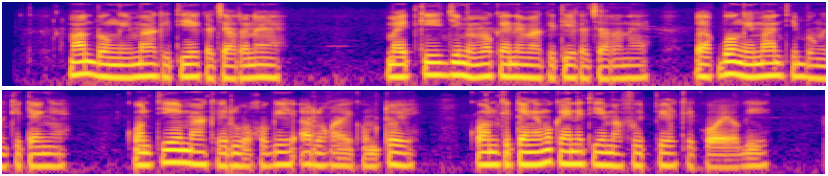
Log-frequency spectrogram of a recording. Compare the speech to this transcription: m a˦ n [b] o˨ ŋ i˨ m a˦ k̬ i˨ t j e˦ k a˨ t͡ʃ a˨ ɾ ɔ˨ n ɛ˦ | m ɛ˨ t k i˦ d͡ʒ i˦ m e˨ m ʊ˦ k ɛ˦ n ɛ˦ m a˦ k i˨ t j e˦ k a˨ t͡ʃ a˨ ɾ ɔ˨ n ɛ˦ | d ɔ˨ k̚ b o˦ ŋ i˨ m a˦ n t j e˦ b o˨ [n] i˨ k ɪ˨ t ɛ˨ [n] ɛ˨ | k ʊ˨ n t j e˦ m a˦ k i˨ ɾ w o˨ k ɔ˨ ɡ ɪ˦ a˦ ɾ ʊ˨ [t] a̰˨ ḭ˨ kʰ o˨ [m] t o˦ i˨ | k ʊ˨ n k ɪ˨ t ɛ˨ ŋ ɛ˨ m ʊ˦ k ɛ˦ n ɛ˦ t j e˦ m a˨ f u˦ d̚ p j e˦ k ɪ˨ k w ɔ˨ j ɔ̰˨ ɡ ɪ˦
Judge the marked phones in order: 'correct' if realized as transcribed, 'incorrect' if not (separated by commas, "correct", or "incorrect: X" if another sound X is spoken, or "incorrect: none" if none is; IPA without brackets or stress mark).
correct, incorrect: ŋ, incorrect: ŋ, incorrect: k, correct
